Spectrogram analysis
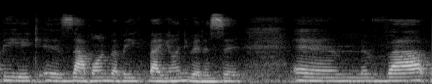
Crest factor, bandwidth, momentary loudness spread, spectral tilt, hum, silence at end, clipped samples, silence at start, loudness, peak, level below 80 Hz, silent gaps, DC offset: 16 dB; 11.5 kHz; 9 LU; -7 dB/octave; none; 0 s; under 0.1%; 0 s; -22 LUFS; -6 dBFS; -50 dBFS; none; 0.1%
